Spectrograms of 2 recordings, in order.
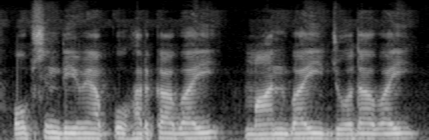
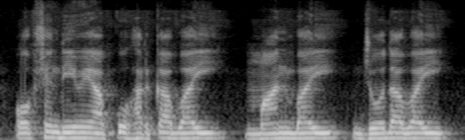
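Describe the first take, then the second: The two takes are said the same way.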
